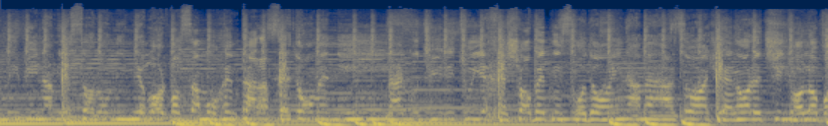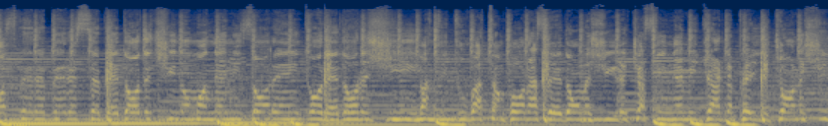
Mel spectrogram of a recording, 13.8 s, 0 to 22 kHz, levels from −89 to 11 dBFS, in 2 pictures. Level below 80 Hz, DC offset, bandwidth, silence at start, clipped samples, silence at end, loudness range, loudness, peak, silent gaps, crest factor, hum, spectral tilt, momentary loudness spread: -16 dBFS; under 0.1%; 17.5 kHz; 0 s; under 0.1%; 0 s; 1 LU; -12 LUFS; 0 dBFS; none; 10 dB; none; -5 dB/octave; 4 LU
